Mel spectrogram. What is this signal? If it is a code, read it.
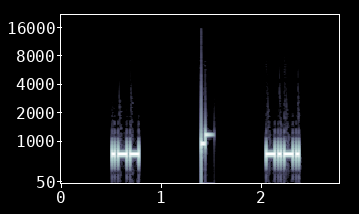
Morse code, heard as a keyed tone, about 40 wpm, 700 Hz. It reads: W C
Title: Single Letters - Rapid-Fire 40wpm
